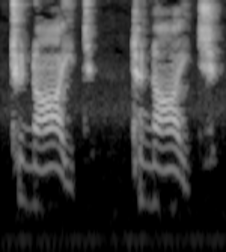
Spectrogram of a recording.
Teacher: O sound or schwa sound is deleted and the N becomes syllabic N.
